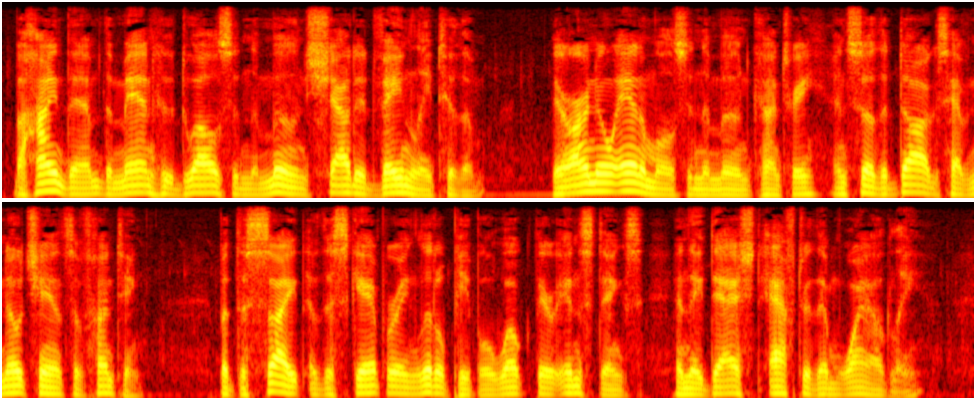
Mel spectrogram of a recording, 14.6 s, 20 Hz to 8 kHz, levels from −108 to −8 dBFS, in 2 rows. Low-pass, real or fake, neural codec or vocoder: 7.2 kHz; real; none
